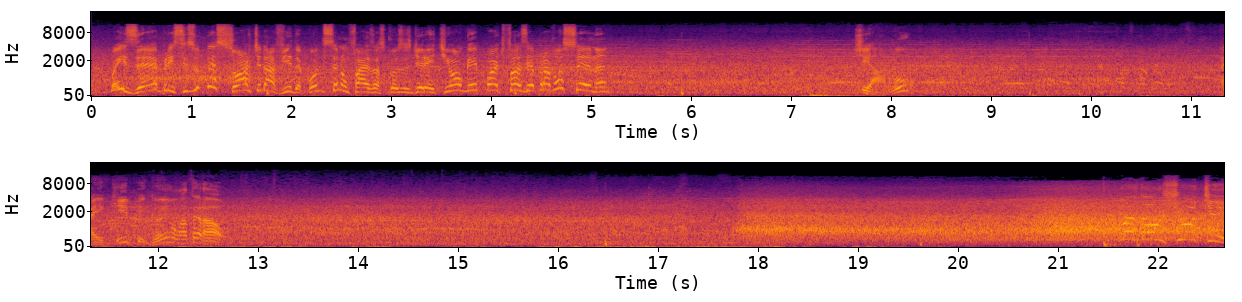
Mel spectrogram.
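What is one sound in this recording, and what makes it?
A stadium crowd roars steadily, swelling louder near the end.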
